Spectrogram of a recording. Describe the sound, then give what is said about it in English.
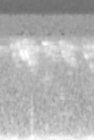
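Birds chirping in trees early in the morning, soft, scattered high calls over a steady low outdoor hum, with no one talking. “It's a bird chirping. Luckily for me, I stay close to trees, and this is what they do early in the morning.”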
